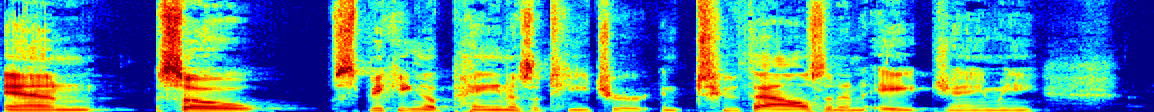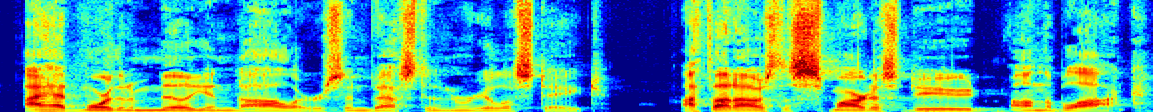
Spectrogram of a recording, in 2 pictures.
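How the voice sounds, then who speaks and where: This podcast guest, a marketing agency owner in his fifties, has a gravelly mid-range voice and talks at normal speed. He tells stories in an animated interview style, emphatic and motivational, hammering home key phrases by repeating them.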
